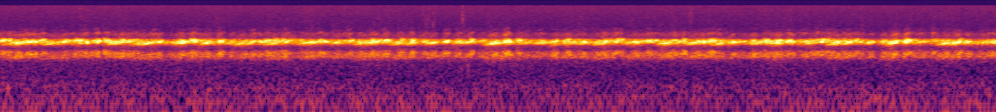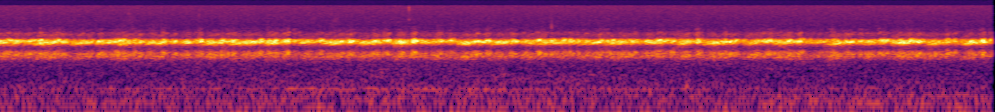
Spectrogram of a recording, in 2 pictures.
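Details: A continuous chorus of singing frogs, many voices merging into an even, unbroken rasping drone that holds steady for the whole stretch, quiet and somewhat distant, with faint hiss underneath.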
